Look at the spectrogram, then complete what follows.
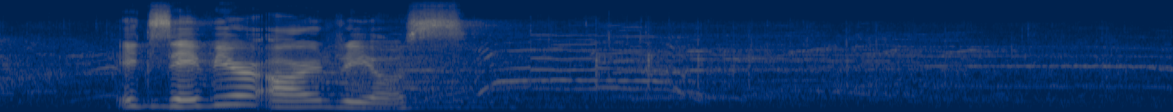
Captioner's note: crowd cheers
